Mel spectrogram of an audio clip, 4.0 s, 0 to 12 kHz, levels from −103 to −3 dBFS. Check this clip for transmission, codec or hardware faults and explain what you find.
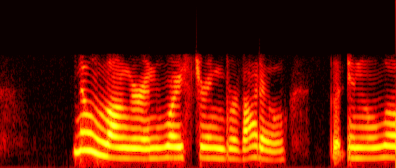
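Two faults are audible: narrowband mobile coding throughout, and a short burst of bit-error damage near the end.

The AMR narrowband mobile codec is present from start to finish. At 7.4 kbps the codec rebuilds the speech from a vocal-tract model driven by sparse pulses, so the voice sounds buzzy and somewhat synthetic, and the line band of 300 Hz to 3.6 kHz removes all the air and sibilant detail above it. Plain band-limiting alone would sound dull but natural. Here the artificial, reedy buzz is what points to the codec.

AMR bit errors occur at about 3.08 s. Flipped bits in the weakly protected part of a few frames put the excitation pulses in the wrong places and disturb the fine pitch, gain and spectral values. The result is a brief hoarse, gargly scratch, with an error rate of something like 7 percent. Pitch and loudness stay roughly intact. A dropout or concealment gap would leave a silence or a smeared repeat instead of this rough distortion.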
